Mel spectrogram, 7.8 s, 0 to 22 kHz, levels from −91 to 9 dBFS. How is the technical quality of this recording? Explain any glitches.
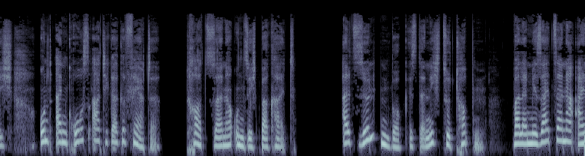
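The technical quality of this recording is sound, with no glitches to explain.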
